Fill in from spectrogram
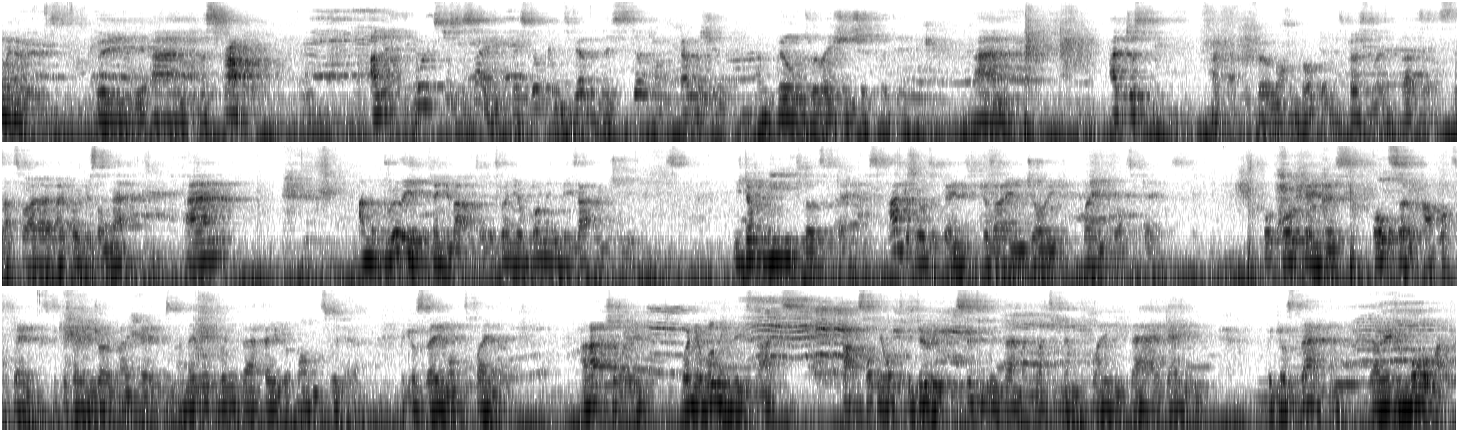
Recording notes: A recording of the talk I gave at New Wine United 19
